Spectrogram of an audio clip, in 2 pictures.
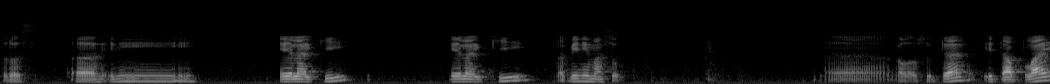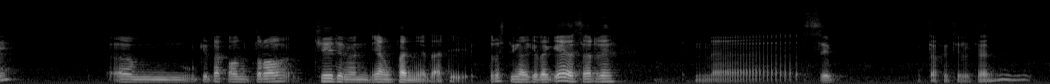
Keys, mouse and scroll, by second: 0.4 middle click, 0.9 shift+middle click, 1.6 KP_Decimal, 3.3 w, 3.7 e, 3.9 s, 5.7 e, 6.5 s, 7.4 g, 9.2 Tab, 9.3-10.3 scroll down 7, 9.6 middle click, 10.1 shift+middle click, 10.7 KP_1, 11.0 KP_3, 11.8 click, 12.2 click, 14.3 shift+right click, 15.0 ctrl+j, 15.6 Tab, 16.5 click, 17.2 g, 20.4 s.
